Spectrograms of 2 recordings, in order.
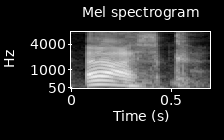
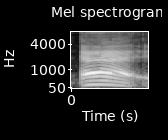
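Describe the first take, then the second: First: The final k sound is clearly heard. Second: The final k sound is not clearly heard. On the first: The speaker calls it right. "I make sure I hit that K" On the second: The speaker calls it wrong. "you're saying at and not ask"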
